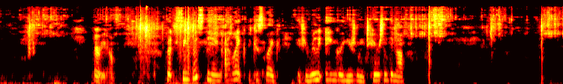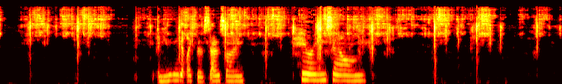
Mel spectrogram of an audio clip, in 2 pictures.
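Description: Sticky slime squishes and crackles between a young woman's fingers.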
